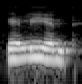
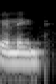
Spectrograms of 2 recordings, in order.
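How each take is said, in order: First: The name is pronounced like 'Eliant'. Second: The name is pronounced like 'Elaine'. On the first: This is how the audiobook narrator says it. The speaker calls it wrong. "he says Eliant instead of Elaine" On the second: This is the intended pronunciation. The speaker calls it right. "instead of Elaine"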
